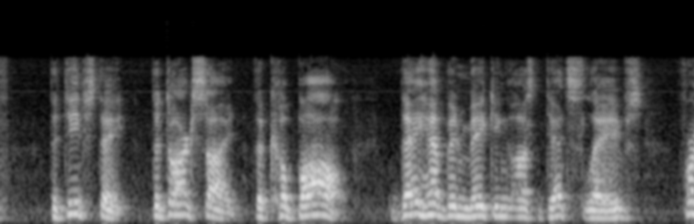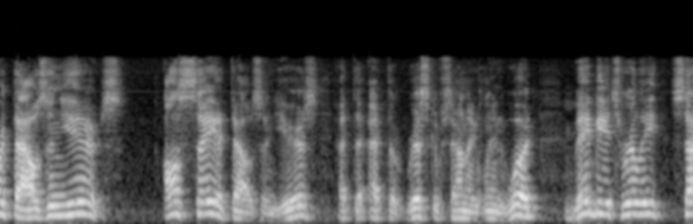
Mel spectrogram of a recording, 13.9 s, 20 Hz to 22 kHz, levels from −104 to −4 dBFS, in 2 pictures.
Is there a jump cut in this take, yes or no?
yes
